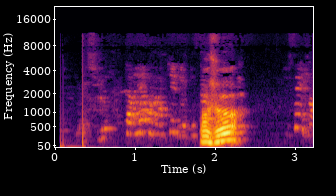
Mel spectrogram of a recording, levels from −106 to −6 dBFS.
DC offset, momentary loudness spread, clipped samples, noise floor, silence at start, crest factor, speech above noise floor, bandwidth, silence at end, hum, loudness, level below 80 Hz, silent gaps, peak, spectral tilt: under 0.1%; 26 LU; under 0.1%; -72 dBFS; 0.6 s; 20 dB; 53 dB; 11 kHz; 0 s; none; -17 LUFS; -58 dBFS; none; -2 dBFS; -9 dB/octave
